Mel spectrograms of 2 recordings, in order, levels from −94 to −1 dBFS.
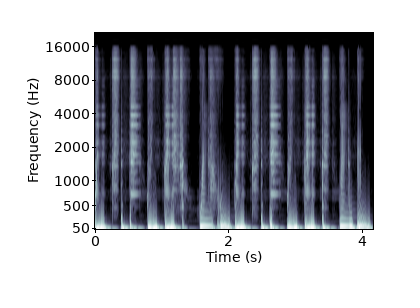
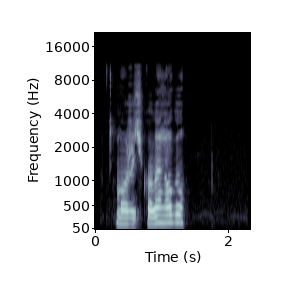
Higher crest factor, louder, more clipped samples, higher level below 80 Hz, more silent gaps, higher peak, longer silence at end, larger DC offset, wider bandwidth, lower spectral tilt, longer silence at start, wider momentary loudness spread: about the same, 12 dB vs 16 dB; first, -19 LUFS vs -26 LUFS; neither; first, -12 dBFS vs -78 dBFS; neither; first, 0 dBFS vs -12 dBFS; second, 0 s vs 1 s; neither; first, 15 kHz vs 11 kHz; second, -4.5 dB/octave vs -6 dB/octave; second, 0 s vs 0.3 s; about the same, 7 LU vs 7 LU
